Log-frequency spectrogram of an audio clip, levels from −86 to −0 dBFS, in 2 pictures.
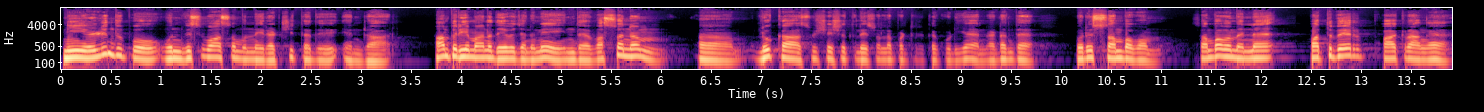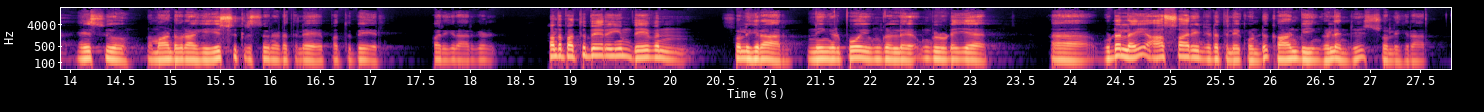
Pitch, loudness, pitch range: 140 Hz, -16 LUFS, 130-160 Hz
